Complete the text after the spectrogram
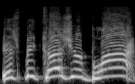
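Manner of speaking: put-on very high, shrill child's screech. Retelling how a kid of six or seven screamed out: imitating a child screaming. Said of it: "he screams out".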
